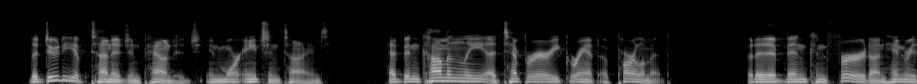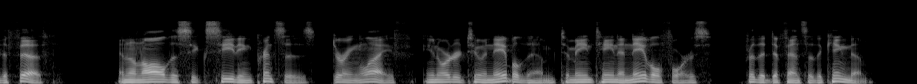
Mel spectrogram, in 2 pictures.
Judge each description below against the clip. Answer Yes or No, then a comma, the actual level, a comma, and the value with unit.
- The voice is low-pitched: Yes, low, 105 Hz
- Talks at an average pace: Yes, average, 160 wpm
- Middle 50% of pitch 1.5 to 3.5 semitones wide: No, average, 4.0 semitones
